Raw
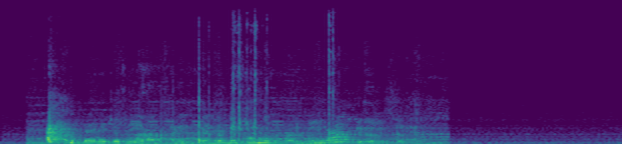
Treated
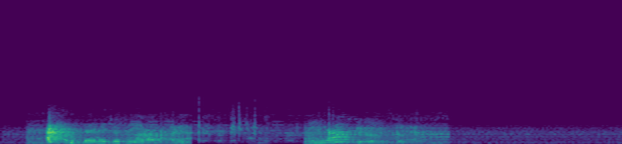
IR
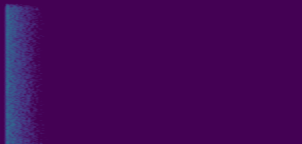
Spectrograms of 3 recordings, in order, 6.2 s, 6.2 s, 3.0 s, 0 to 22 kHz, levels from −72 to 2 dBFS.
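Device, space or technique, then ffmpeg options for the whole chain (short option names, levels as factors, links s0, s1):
phone earpiece: -filter_complex "[0:a]highpass=470,equalizer=f=510:t=q:w=4:g=-6,equalizer=f=790:t=q:w=4:g=-7,equalizer=f=1900:t=q:w=4:g=7,equalizer=f=3500:t=q:w=4:g=-8,lowpass=f=3600:w=0.5412,lowpass=f=3600:w=1.3066,asettb=1/sr,asplit=3[s0][s1][s2];[s0]atrim=end=1.904[s3];[s1]atrim=start=1.9:end=3.03,asetpts=PTS-STARTPTS,afade=t=in:d=0.004:c=qsin,afade=t=out:st=1.126:d=0.004:c=qsin,aderivative[s4];[s2]atrim=start=3.026[s5];[s3][s4]acrossfade=d=0.004:c1=hsin:c2=qsin[s6];[s6][s5]acrossfade=d=0.004:c1=qsin:c2=hsin,volume=1.26"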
